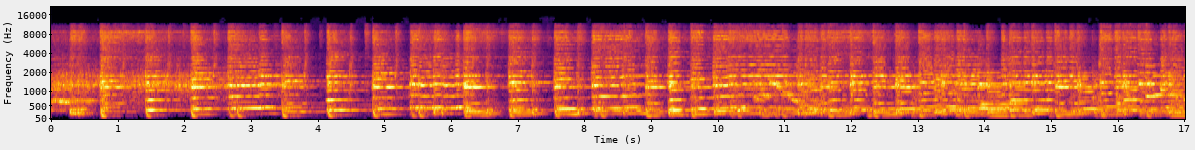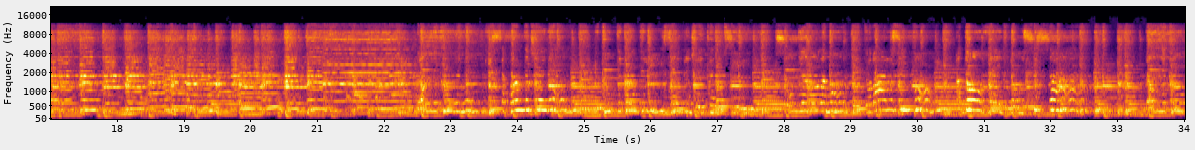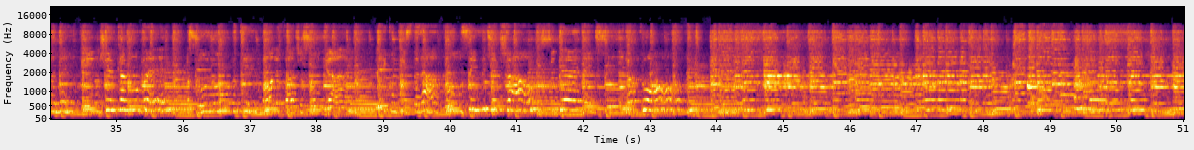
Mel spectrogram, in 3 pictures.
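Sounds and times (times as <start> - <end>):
dance band playing: 0.0 - 51.0
woman singing: 22.4 - 32.8, 33.4 - 43.7.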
